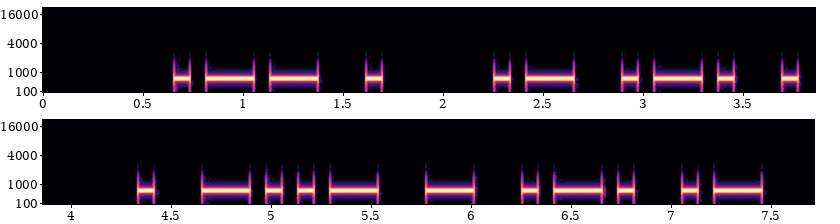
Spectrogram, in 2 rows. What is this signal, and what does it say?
Morse code, heard as a keyed tone, about 15 wpm, 700 Hz. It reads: WE ARE EXTRA
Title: Sentences from Top 1000 Words 15wpm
